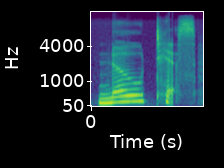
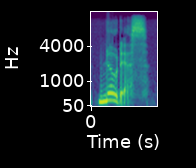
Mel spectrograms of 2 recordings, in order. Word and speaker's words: notice: Notice. The ending has a short i sound like the word miss. Notice.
